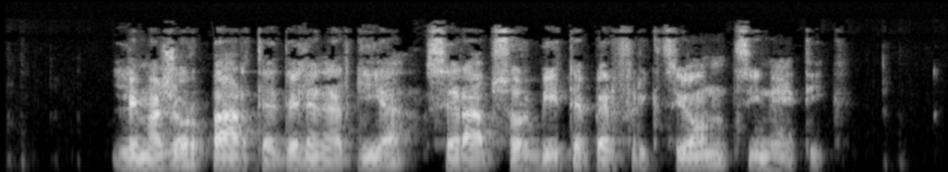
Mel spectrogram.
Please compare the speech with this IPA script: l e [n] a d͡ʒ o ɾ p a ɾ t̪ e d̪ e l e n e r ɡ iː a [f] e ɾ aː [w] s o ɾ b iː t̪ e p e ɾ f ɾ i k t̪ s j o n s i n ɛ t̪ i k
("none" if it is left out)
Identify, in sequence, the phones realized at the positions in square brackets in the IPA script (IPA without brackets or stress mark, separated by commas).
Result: m, s, b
